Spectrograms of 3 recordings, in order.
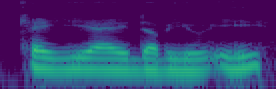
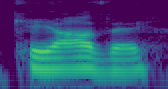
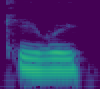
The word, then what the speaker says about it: Keawe: My father's legal name is Vern Charles Keawe, Keawe. The W is pronounced as a V because the Hawaiian language was first translated into a written language for the first time by a German fellow.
